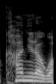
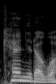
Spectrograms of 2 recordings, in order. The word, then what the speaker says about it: Cannes: 그 다음에 우리는 보통 칸이라고 얘기하는데 영어로 발음할 때는 뭐 칸이라고 하기도 하다가 캔이라고 하기도 하다가 뭐 왔다 갔다 이렇게 발음하는 것 같으니까 두 가지 다 기억을 하시면 될 것 같습니다.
